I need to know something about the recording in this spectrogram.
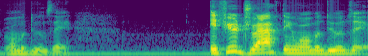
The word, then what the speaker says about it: Rome Odunze: Rome Odunze, excuse me, that's how you pronounce it. Rome Odunze.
